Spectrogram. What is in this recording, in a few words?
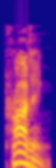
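"prodding", English, British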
